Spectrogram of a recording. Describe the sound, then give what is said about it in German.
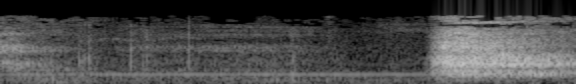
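One loud, rushing human breath for a breathing exercise comes at the end, sharp and breathy after a quiet stretch. “Einatmen, ausatmen.”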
